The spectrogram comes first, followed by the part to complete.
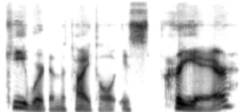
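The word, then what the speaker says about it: prière: Uh but I think it quite suffices just to say um that the keyword in the title is Priier.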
